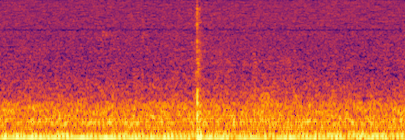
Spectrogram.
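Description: A football kicked once on an artificial-grass pitch, a single sharp knock about a second in, over a steady low hum.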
